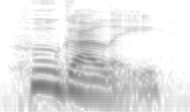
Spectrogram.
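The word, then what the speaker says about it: hygge: So it's pronounced hugali.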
